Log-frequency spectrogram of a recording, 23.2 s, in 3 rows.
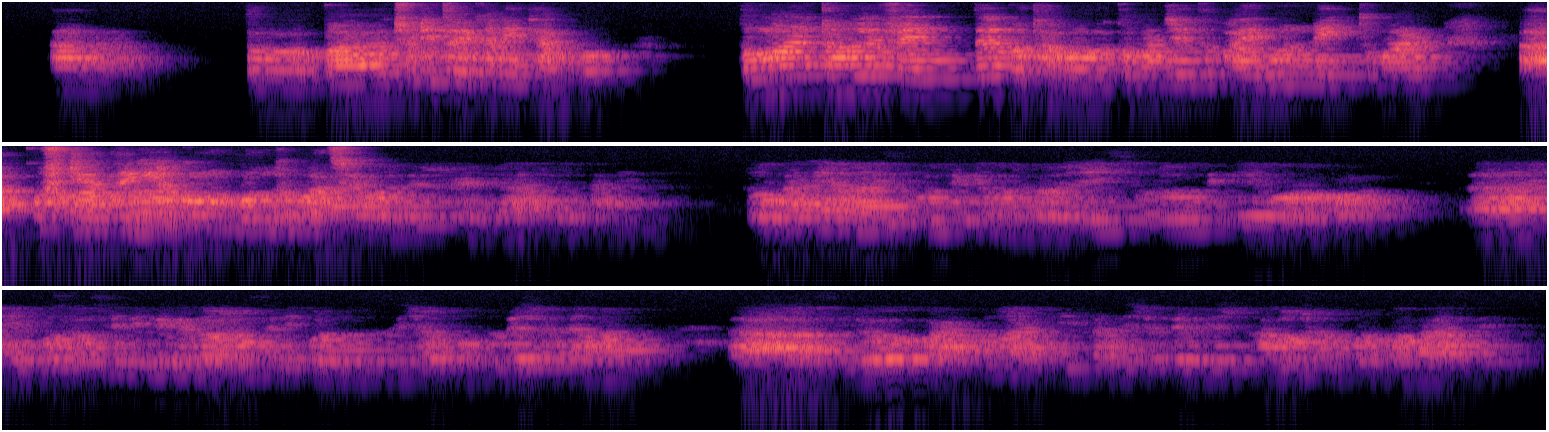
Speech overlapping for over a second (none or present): present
